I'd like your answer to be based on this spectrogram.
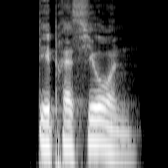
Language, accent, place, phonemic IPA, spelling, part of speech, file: German, Germany, Berlin, /depʁɛˈsi̯oːn/, Depression, noun, De-Depression.ogg
- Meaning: depression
